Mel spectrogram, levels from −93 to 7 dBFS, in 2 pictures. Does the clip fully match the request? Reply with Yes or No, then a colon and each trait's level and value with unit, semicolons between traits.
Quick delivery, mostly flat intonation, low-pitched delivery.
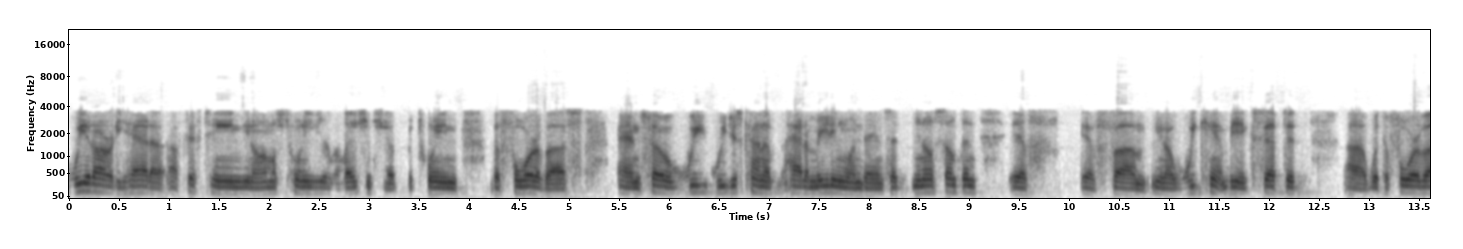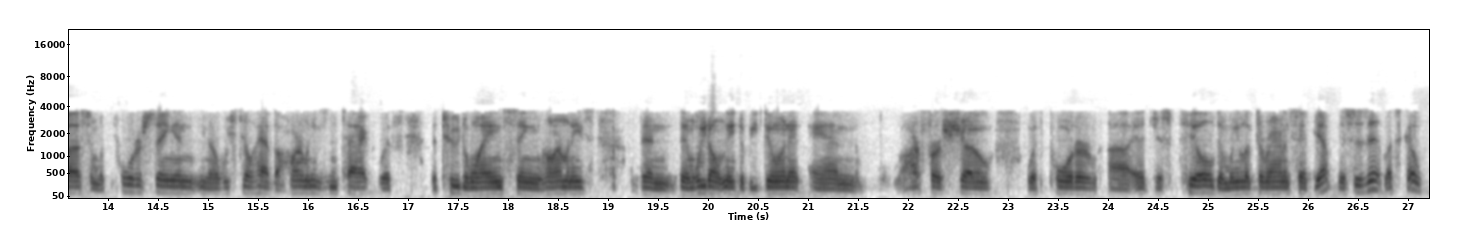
Yes: fast, 215 wpm; narrow, 2.3 semitones; low, 105 Hz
